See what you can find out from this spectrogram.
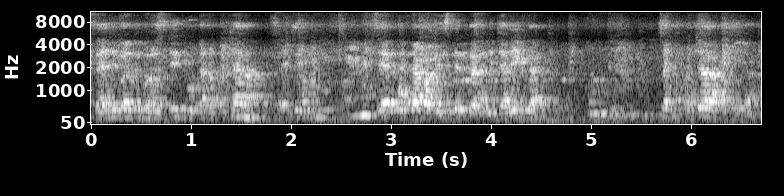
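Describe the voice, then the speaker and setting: A man's voice: high voice, fairly even intonation, fast, distant mic. A male law lecturer with a mixed Makassar and Javanese Indonesian accent, teasing his students and tagging his sentences with "ya". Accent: Indonesian, mix of Makassar and Javanese. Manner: teasing students, frequent "ya" tags. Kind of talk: joking classroom lecture. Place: university lecture room. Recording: echoey classroom from afar, noisy.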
